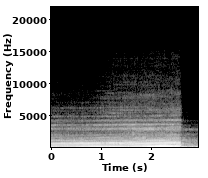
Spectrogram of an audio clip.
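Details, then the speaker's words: 2003 Aprilia RX50 two-stroke taken to 85cc, fat pipe, stock ignition, after jetting changes and raising the carb needle: crisp steady buzz rising smoothly and backing off with clean pickup, no bogging or stutter; running much better. "Oh yes. Oh, it's so much better now."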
